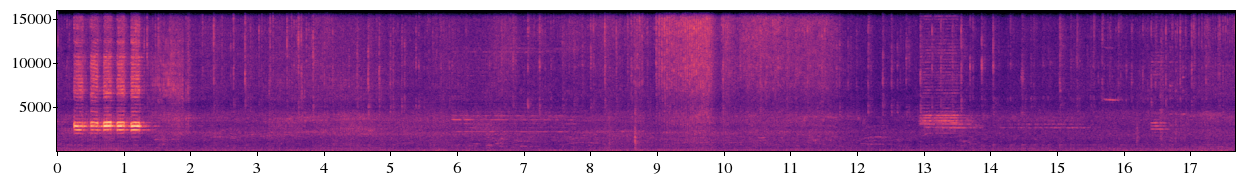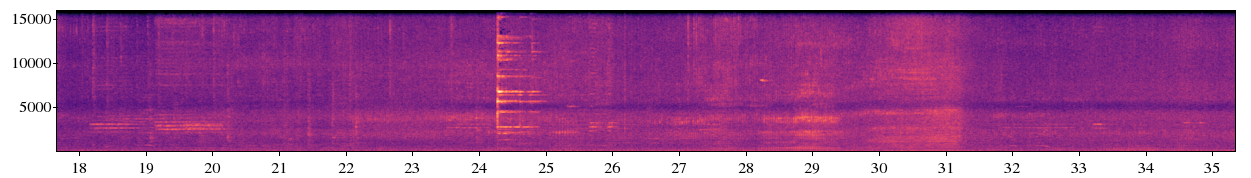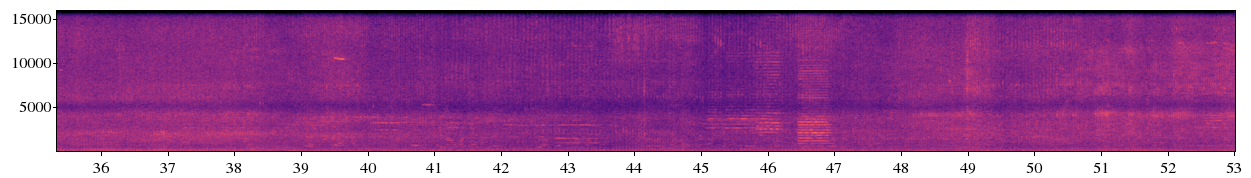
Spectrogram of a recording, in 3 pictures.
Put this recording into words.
Recorded by the roadside at rush hour. The traffic in Karachi is very dense, formed of cars, vans, motorbikes, rickshaws and carts pulled by animals. Recorded using a Zoom H4N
